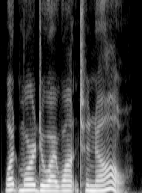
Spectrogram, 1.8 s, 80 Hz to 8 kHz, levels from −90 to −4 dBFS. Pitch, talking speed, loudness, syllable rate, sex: 210 Hz, 235 wpm, -13 LUFS, 4.6 syllables/s, female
